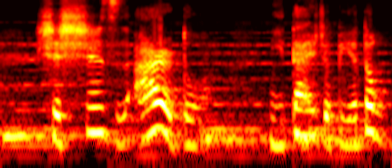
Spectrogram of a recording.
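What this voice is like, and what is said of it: Quiet, hushed speaking voice. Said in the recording (Chinese): “小声地说”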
